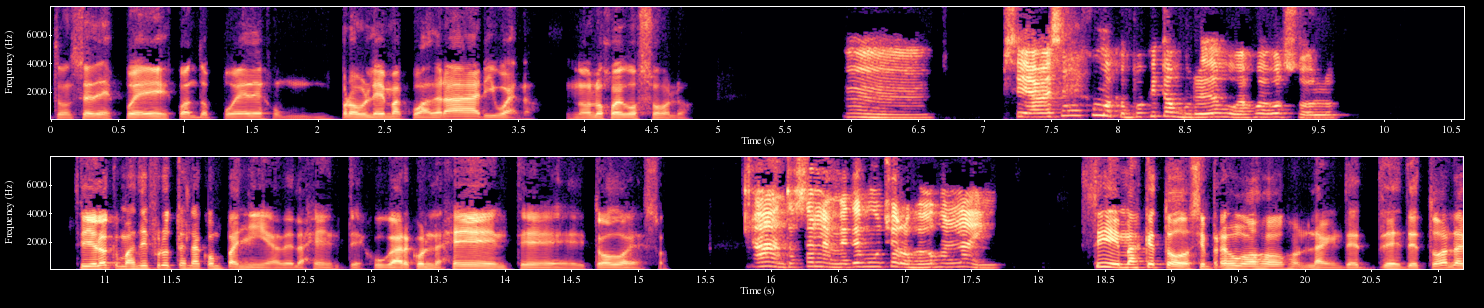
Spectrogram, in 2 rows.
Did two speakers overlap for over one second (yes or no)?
no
